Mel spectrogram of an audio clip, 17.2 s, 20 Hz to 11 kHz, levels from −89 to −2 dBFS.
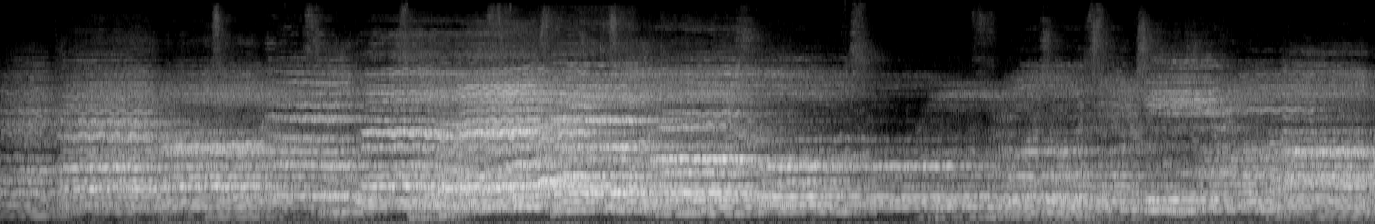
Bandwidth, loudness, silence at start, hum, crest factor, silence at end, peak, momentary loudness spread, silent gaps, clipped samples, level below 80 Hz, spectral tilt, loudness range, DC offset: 9.6 kHz; -22 LUFS; 0 s; none; 18 dB; 0 s; -4 dBFS; 13 LU; none; under 0.1%; -64 dBFS; -5 dB/octave; 11 LU; under 0.1%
